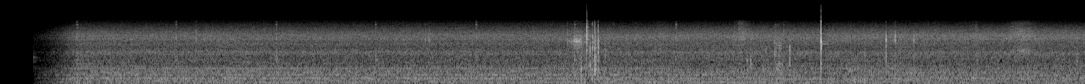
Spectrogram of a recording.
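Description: Steady hiss and hum from a Westinghouse Columaire radio's speaker, with no programme audible yet. A brief rattle of knocks about six seconds in and a sharp click about eight seconds in.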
